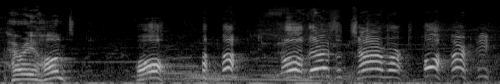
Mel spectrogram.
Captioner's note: laughs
